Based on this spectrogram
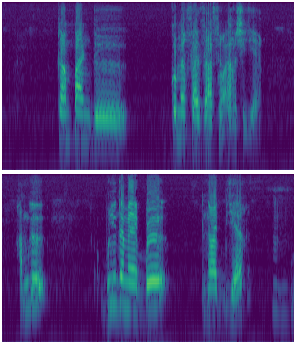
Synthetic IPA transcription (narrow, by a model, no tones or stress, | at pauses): kãmpaɲdə | kɔmɛɾsalizasjɔ̃ʔa̰ɾʃiɟɛ̰ːɾ | xɐmɡə | buɲudɐmɛbə | nɐwɛt̚bəɟɛːɾ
